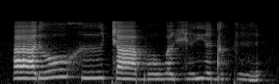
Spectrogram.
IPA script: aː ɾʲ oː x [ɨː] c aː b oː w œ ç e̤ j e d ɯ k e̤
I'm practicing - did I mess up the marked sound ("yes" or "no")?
no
